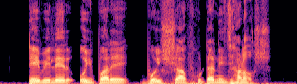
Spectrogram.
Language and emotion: Bengali, neutral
